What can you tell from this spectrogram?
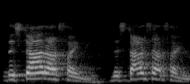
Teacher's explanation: हमारा जो टोन है वो फॉल हो रहा है, यानी खत्म हो रहा है, यानी नीचे की तरफ डाउन हो रहा है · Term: फॉलिंग टोन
